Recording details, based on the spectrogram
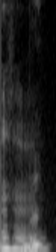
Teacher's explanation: It's sort of silent. It's a stop T.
